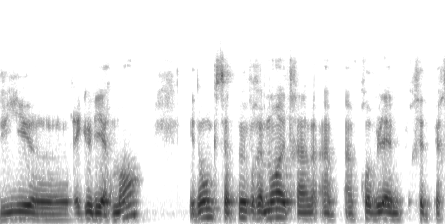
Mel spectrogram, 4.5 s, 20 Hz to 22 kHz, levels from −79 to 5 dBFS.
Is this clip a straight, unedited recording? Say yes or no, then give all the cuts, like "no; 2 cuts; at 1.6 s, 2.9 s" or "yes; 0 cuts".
yes; 0 cuts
